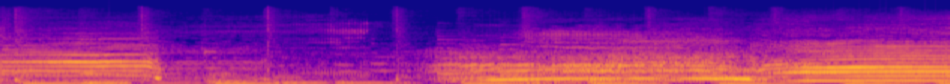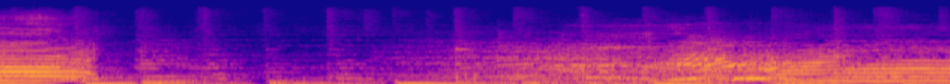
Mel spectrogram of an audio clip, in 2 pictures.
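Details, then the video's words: Cattle moos, loud and harmonic, swelling then dipping in pitch, three or four calls spaced a few seconds apart, with background music, bass and percussion underneath. "SOM DOS BOIS"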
